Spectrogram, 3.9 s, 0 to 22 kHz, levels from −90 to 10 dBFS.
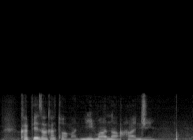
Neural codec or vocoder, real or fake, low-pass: codec, 16 kHz, 0.8 kbps, ZipCodec; fake; 7.2 kHz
